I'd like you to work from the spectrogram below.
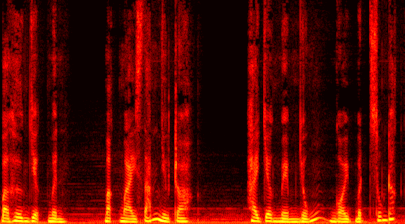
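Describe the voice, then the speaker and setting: A woman narrating a scripted ghost story with a measured, suspenseful delivery. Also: sits low, dark tone, slightly rough, soft background music.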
